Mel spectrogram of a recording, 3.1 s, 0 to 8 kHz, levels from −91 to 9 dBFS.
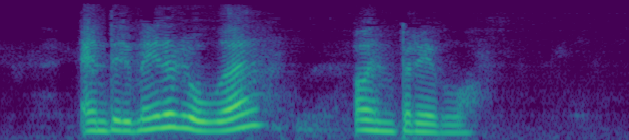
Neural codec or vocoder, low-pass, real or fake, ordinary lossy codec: codec, 16 kHz in and 24 kHz out, 0.6 kbps, FocalCodec, streaming, 4096 codes; 7.2 kHz; fake; MP3, 32 kbps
